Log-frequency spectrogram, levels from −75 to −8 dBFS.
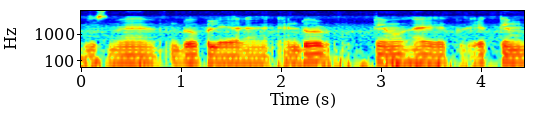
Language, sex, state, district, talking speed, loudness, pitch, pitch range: Hindi, male, Bihar, Gaya, 135 wpm, -19 LUFS, 85 Hz, 80-85 Hz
